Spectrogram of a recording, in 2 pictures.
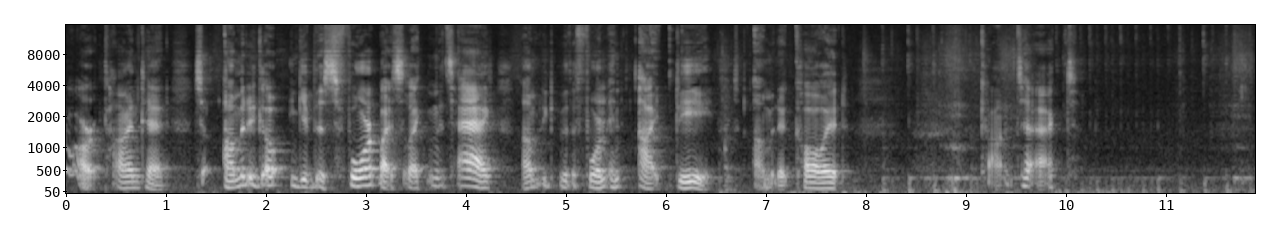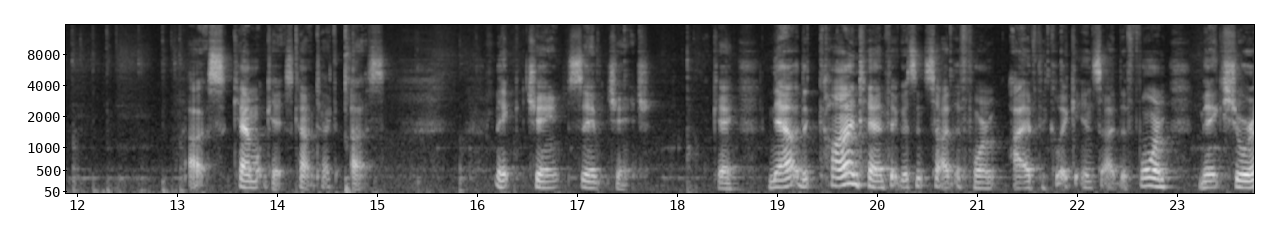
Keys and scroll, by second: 8.2-9.6 typing, 11.1-13.5 typing, 14.7 Return, 15.8 super+s.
